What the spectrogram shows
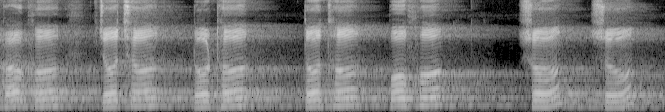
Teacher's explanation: जिन व्यंजनों के उच्चारण में स्वर तंत्रियों में कंपन न हो उन्हें कहेंगे अघोष व्यंजन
